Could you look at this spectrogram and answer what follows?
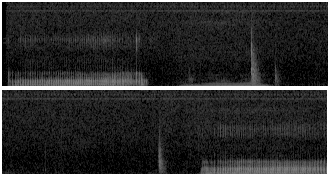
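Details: Small dog and a child asleep, alternating snores: two loud rattling snores with a softer, higher snore and faint snuffles between them as they take turns; snoring.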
